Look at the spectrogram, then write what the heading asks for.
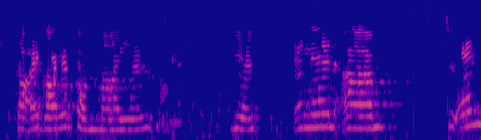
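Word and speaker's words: Meijer: So this one I got it in, I pronounce it as, but it's pronounced Myers because, yeah, that's how I pronounce it. So I got it from Myers.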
